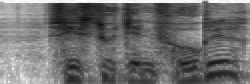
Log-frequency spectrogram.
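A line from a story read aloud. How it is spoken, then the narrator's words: Panting older boy. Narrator (German): keuchte Rolf, der ältere der beiden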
